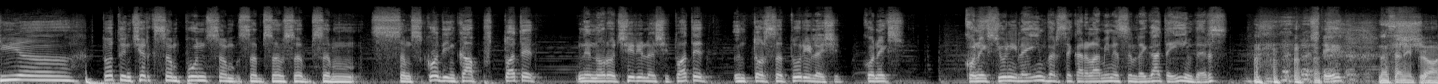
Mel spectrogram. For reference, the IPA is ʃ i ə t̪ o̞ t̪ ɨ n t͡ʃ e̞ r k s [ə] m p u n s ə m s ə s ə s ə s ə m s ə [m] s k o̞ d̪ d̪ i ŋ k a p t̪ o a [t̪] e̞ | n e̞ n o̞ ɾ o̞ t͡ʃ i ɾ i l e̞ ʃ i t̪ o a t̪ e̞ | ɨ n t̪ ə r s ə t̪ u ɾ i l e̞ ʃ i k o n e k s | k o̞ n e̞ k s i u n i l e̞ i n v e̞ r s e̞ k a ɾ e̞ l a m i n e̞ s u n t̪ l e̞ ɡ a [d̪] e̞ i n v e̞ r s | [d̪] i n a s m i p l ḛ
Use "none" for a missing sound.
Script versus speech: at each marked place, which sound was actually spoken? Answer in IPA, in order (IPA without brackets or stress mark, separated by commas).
ə, m, t̪, t̪, t̪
